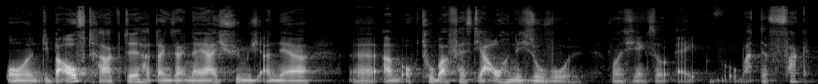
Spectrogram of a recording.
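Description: Man, very deep voice, from Berlin, casual podcast host, blunt, full of fillers and restarts. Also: fairly even intonation, normal speed. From Berlin, born in Poland. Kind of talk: casual opinion chat.

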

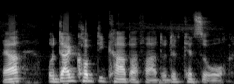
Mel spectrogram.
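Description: A man's voice: medium pitch, lively intonation, brisk. A man co-hosting a casual podcast, joking around and breaking into sung snippets. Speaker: podcast co-host. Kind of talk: casual chat.

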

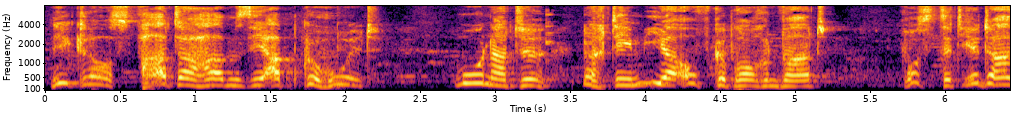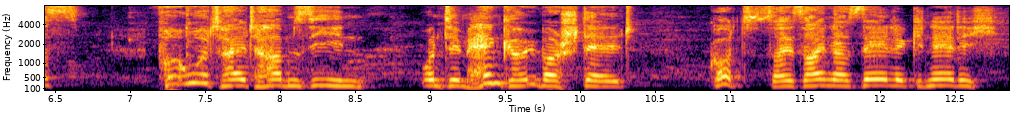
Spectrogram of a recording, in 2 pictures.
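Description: A high-pitched haughty medieval lord. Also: male voice, unhurried. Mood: skeptical. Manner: doubting, lordly, then generous.

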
